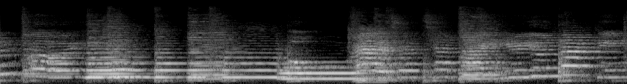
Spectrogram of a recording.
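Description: Straight soprano saxophone playing a melody of long held notes over a strummed acoustic guitar.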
